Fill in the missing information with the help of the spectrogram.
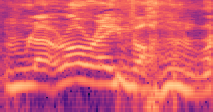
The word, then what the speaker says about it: Ruabon: As always, in addition, despite my name and the fact I live in Raybon near Wrexham, I think it's Raybon. – Raybon? – Raybon. Raybon. It's spelled R-U-A-B-O-N. Raybon.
